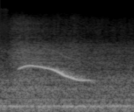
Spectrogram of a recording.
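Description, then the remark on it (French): A man gives a single short whistle at his assistant as she passes his office door at a factory, gliding downward in pitch, clear, lasting under a second over a faint low hum, with no talking. “Aujourd'hui, il a décidé de siffler à chaque fois que son assistante, Madame Résilience, passe devant sa porte.”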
